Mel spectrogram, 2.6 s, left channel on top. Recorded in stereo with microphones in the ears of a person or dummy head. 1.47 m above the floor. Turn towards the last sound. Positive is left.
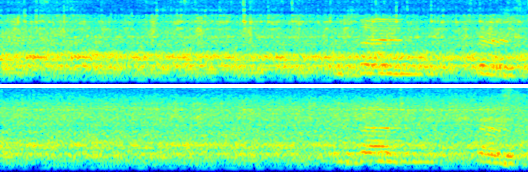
turn(degrees=-35)  # may be behind; listen again after turning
